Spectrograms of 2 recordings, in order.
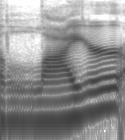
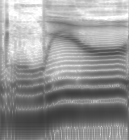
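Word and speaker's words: lyre: And so they used instruments like the I think it's called a liar. I always want to say lear. That's spelled L Y R E.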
